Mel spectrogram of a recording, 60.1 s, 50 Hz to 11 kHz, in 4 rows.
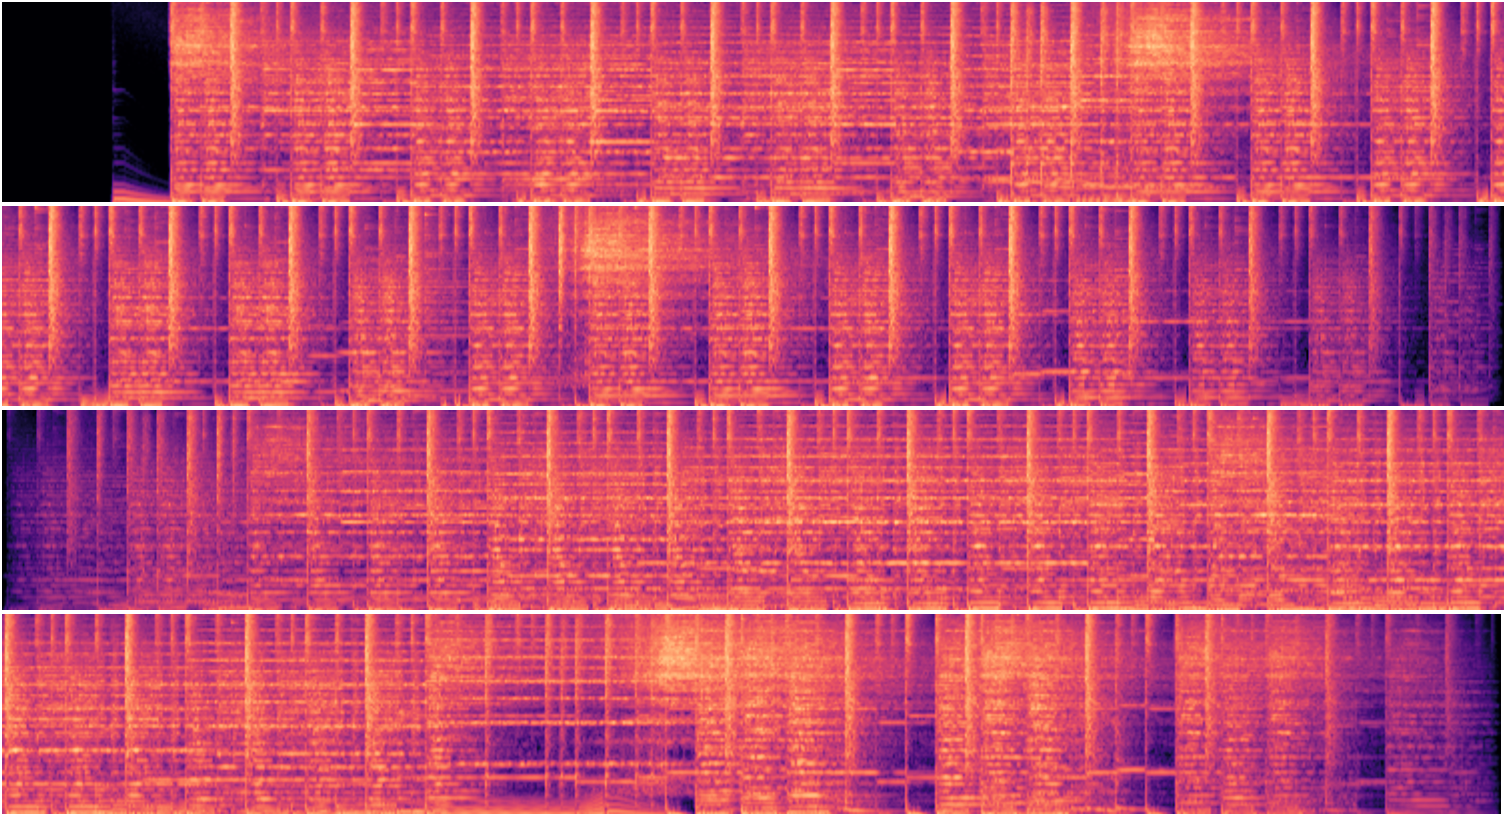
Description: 원키에서(-1)내린 멜로디 포함된 MR입니다.(미리듣기 참조)
Bb
앞부분30초, 뒷부분30초씩 편집해서 올려 드리고 있습니다.
중간에 음이 끈어지고 다시 나오는 이유는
